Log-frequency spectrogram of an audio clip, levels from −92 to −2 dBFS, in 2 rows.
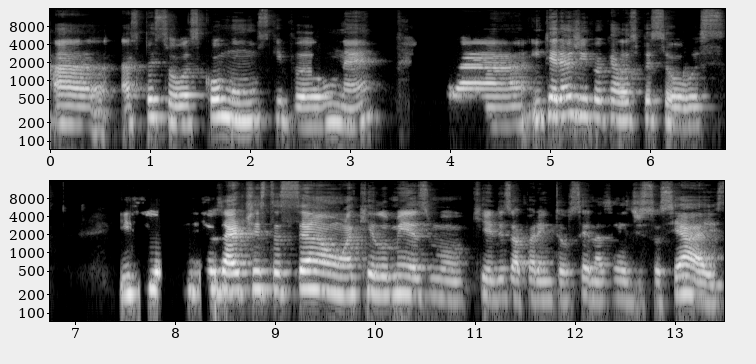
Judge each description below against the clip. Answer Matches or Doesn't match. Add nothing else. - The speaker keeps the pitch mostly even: Doesn't match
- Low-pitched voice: Doesn't match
